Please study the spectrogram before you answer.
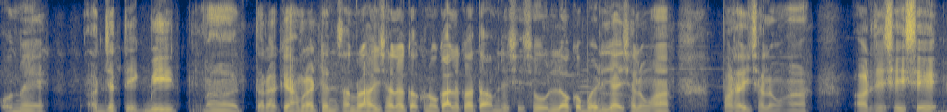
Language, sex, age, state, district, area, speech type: Maithili, male, 30-45, Bihar, Muzaffarpur, rural, spontaneous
